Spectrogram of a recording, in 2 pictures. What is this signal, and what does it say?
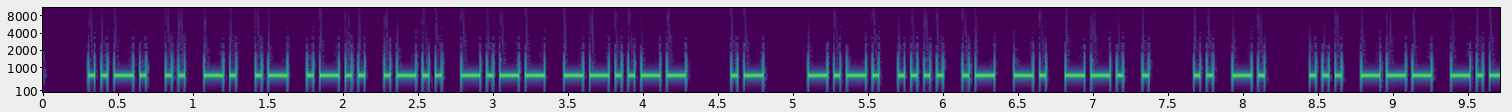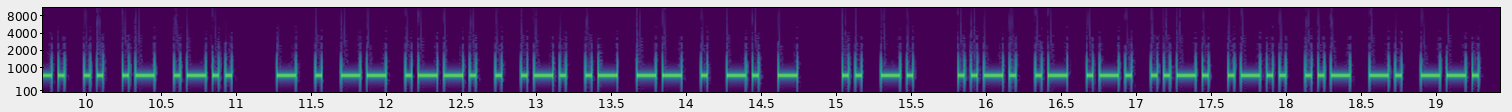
Morse code, heard as a keyed tone, about 28 wpm, 700 Hz. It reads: FINALLY, A CHANGE IN SOCIAL TEMPERAMENT IN FARFLUNG
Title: A Sound Of Thunder 28wpm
